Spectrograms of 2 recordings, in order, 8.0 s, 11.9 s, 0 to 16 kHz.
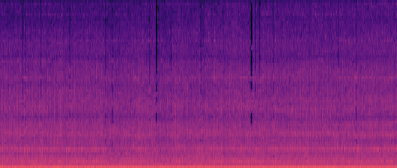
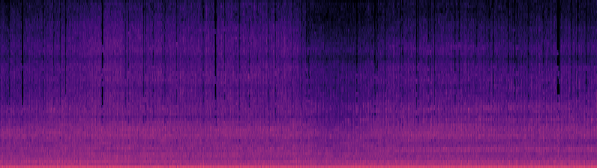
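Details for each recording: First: Briggs and Stratton generator engine running with no load after carburetor cleaning, governor tab bent to raise rpm toward 61 Hz; deep, steady, even thrum with no stutter or hunting. The earlier no-load stutter is resolved, normal running. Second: Briggs and Stratton generator, no load, outdoors in wind over the mic: low, steady drone with an occasional stutter; runs slightly rough with low RPM. Owner plans a carb cleaning and a speed adjustment.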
